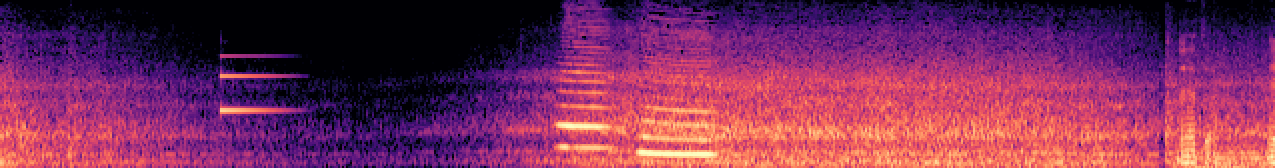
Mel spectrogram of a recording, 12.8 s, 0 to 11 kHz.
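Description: Train whizzing past in Train Sim World 2, a brief horn blast, then a rising approach as a sharp doppler whine sweeps down and a loud rushing roll of the passing carriages, with a voice talking over parts.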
